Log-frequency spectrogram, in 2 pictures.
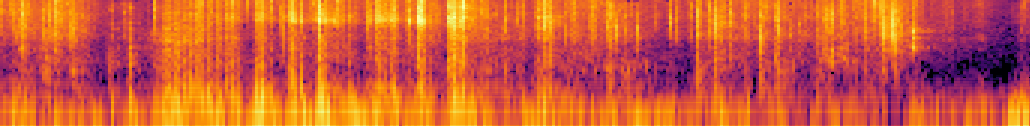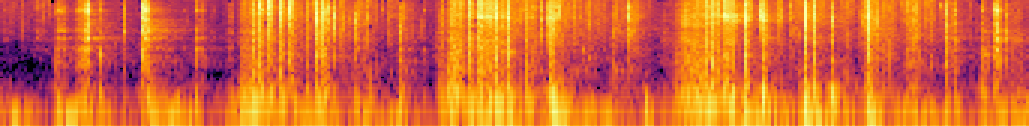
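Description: A metal blade shaves a solid rectangular lilac soap bar, scraping and cutting thick flakes that break off. Dry, crisp scraping and crunchy, tearing rasps come in quick bursts with bright, hissy edges. They pause briefly near the middle, then return in louder passes.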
